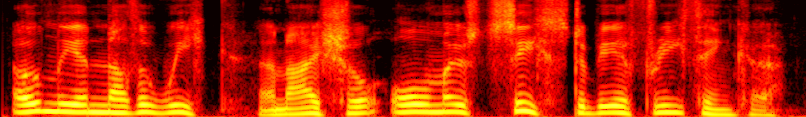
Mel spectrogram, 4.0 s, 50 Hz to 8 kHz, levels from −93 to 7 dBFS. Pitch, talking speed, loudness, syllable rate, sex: 160 Hz, 195 wpm, -17 LUFS, 5.1 syllables/s, male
